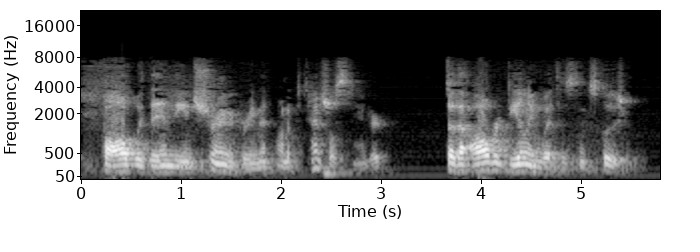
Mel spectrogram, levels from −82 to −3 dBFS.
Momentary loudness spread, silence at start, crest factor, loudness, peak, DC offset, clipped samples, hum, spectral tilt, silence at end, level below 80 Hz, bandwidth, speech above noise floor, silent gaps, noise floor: 16 LU; 0 s; 16 dB; -16 LUFS; 0 dBFS; under 0.1%; under 0.1%; none; -5 dB/octave; 0.3 s; -58 dBFS; 8.2 kHz; 27 dB; none; -43 dBFS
